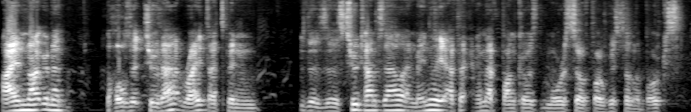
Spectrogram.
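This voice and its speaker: A mid-range, slightly mellow male voice moves at a moderate clip through casual livestream chat. The host is reacting to an anime event, rambling loosely and sometimes cursing as he thinks aloud.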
